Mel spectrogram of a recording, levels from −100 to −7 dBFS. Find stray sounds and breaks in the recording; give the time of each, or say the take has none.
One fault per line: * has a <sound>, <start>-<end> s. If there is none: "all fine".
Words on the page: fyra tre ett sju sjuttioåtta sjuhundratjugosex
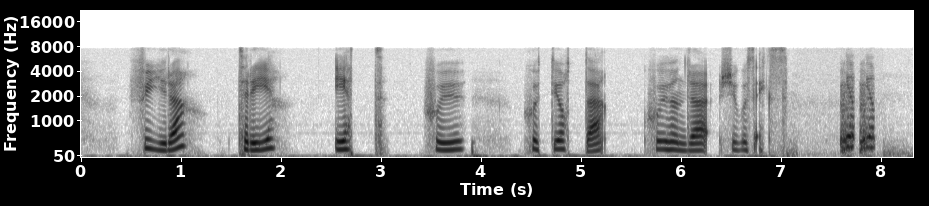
* has a laugh, 7.6-8.0 s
